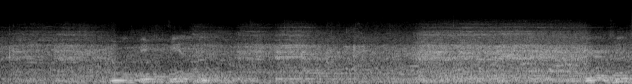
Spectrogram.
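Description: Arena crowd noise: a steady din of many voices from the stands, swelling about four seconds in.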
